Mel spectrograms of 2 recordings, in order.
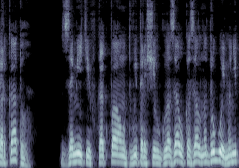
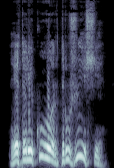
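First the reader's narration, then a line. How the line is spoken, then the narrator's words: Exclaiming. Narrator (Russian): воскликнул Отто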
